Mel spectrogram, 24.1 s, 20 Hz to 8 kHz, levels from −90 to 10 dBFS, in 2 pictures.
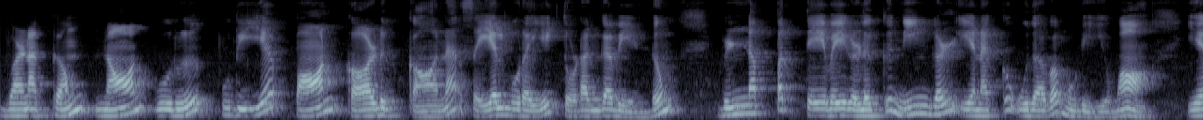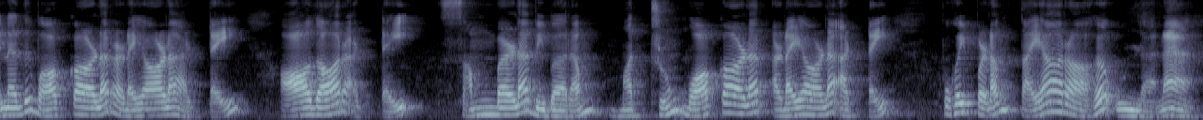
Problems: none marked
